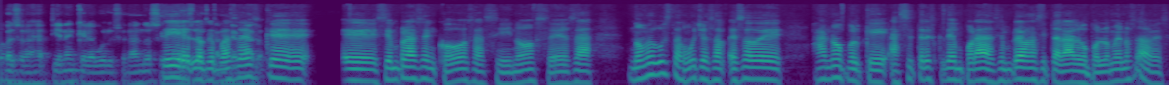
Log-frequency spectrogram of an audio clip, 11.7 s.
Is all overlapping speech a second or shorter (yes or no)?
no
